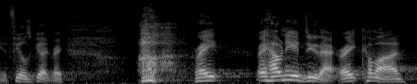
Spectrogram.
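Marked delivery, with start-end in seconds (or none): 1.4-1.9 loud demonstrated huff; exasperated sigh. Shown as a demonstration. Preacher leading congregation in practice, exasperated sigh. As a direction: heave a pointed, annoyed sigh. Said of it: "practice that with me".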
